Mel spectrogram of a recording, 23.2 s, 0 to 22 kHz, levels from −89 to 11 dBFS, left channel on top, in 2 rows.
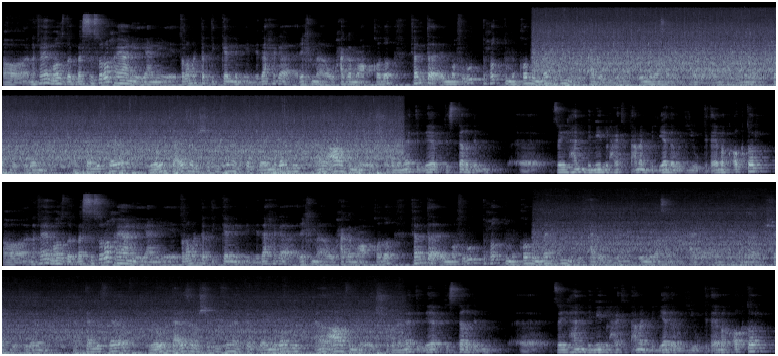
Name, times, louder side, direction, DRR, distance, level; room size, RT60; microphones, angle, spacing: voice 1, 0.0-12.3 12.7-19.0 19.3-23.0, left 2 dB, 25° left, 3 dB, 0.5 m, -29 dB
sound 1, 1.2-16.7, equal, 35° right, 0.6 m, -41 dB
sound 2, 7.9-17.7, left 7 dB, 85° left, 0.3 m, -32 dB
6.6 x 3.2 x 5.0 m, 0.81 s
head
